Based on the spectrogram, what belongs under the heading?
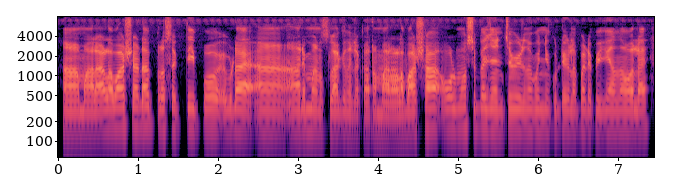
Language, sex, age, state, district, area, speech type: Malayalam, male, 30-45, Kerala, Kozhikode, urban, spontaneous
